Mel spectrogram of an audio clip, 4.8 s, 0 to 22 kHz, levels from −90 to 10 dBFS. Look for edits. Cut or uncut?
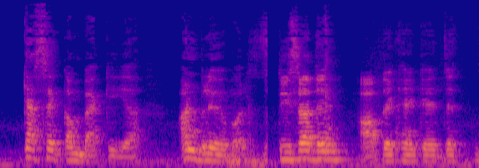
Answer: cut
